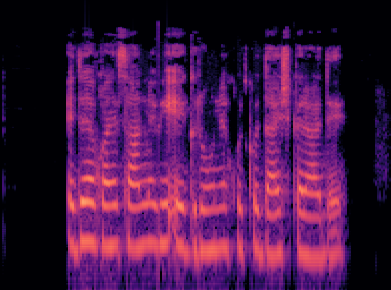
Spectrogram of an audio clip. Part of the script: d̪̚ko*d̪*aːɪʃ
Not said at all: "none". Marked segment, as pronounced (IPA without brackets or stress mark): d̪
